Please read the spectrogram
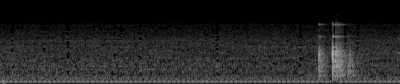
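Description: A single dish clink about three seconds in, as a small ceramic bowl is set down after pouring beaten eggs, over a steady low hum.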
